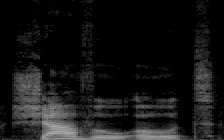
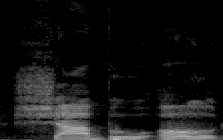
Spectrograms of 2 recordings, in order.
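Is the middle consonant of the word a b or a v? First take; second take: v; b. First: The middle consonant is a v sound. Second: The middle consonant is a b sound. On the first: This follows the modern Hebrew sound. "versus the modern Hebrew, which is a V" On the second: This follows the ancient Hebrew sound. "why I pronounce the word Shavuot with the letter B"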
